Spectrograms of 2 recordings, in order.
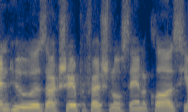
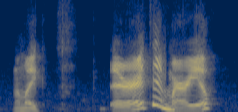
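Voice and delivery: normal talking voice

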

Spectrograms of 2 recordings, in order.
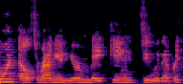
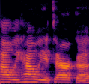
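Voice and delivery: acted-out loud yelling at full scream; 4 dB louder than usual. Woman retelling pounding on a door that nobody answered, retelling screaming. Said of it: "And I'm screaming".

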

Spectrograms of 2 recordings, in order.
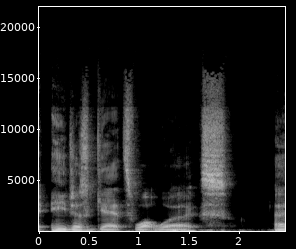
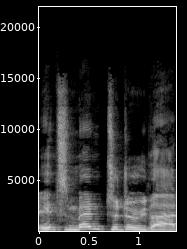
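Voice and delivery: big booming god-like voice, pitched very high; 13 semitones higher, 3 dB louder than usual. Retelling how he covers a failed yo-yo trick, in his big Odin voice. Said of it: "in his big Odin voice".

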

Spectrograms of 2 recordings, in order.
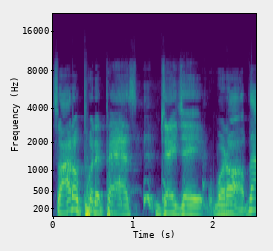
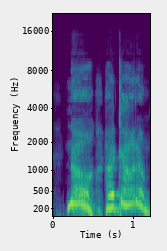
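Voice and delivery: very high, slow, strained, pained voice; 11 semitones higher than usual. Retelling a teammate refusing to share the sacks: imitating Reggie, sounding like talking hurts. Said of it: "He sounded like it hurt him to talk".

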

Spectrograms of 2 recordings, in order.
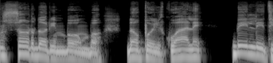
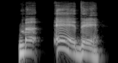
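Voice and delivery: high shout with suppressed laughter; 7 semitones higher than usual. The mother reacts after one child knocks another down, shouting, holding back laughter. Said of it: "gridò la madre, trattenendosi per non scoppiare a ridere".

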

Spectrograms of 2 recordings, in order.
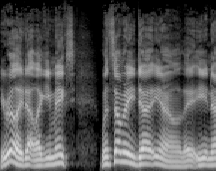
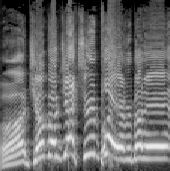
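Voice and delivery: loud, excited, rising hype-man announcer yell; 12 semitones higher, 8 dB louder than usual. Describing the game announcer calling missed free throws, imitating his hype man yelly voice. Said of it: "he does in his amazing hype man yelly voice".

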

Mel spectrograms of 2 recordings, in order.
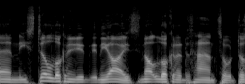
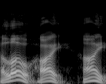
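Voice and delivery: acted out, confident, unhesitating, loud and bold; 3 semitones higher, 5 dB louder than usual. Acting out Ryan Gosling greeting someone: imitating a loud greeting. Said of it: "It's loud. It's not timid".

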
